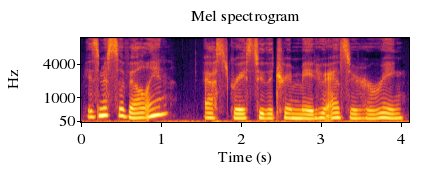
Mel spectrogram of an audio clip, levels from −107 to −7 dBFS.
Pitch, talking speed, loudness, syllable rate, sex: 200 Hz, 205 wpm, -16 LUFS, 5.4 syllables/s, female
